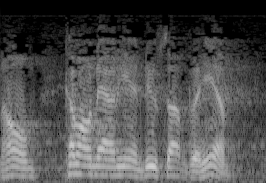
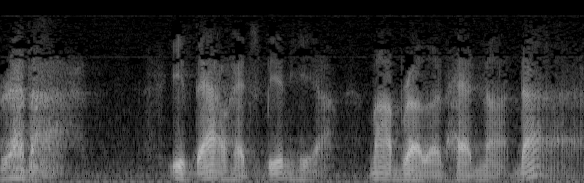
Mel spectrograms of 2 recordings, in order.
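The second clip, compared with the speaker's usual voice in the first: mock, heavily sarcastic, slow dripping tone; 9 semitones lower, 10 dB quieter than usual. Retelling Martha confronting Jesus on the road: imitating Martha's sarcastic tone. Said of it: "you have to hear the sarcasm in her voice".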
